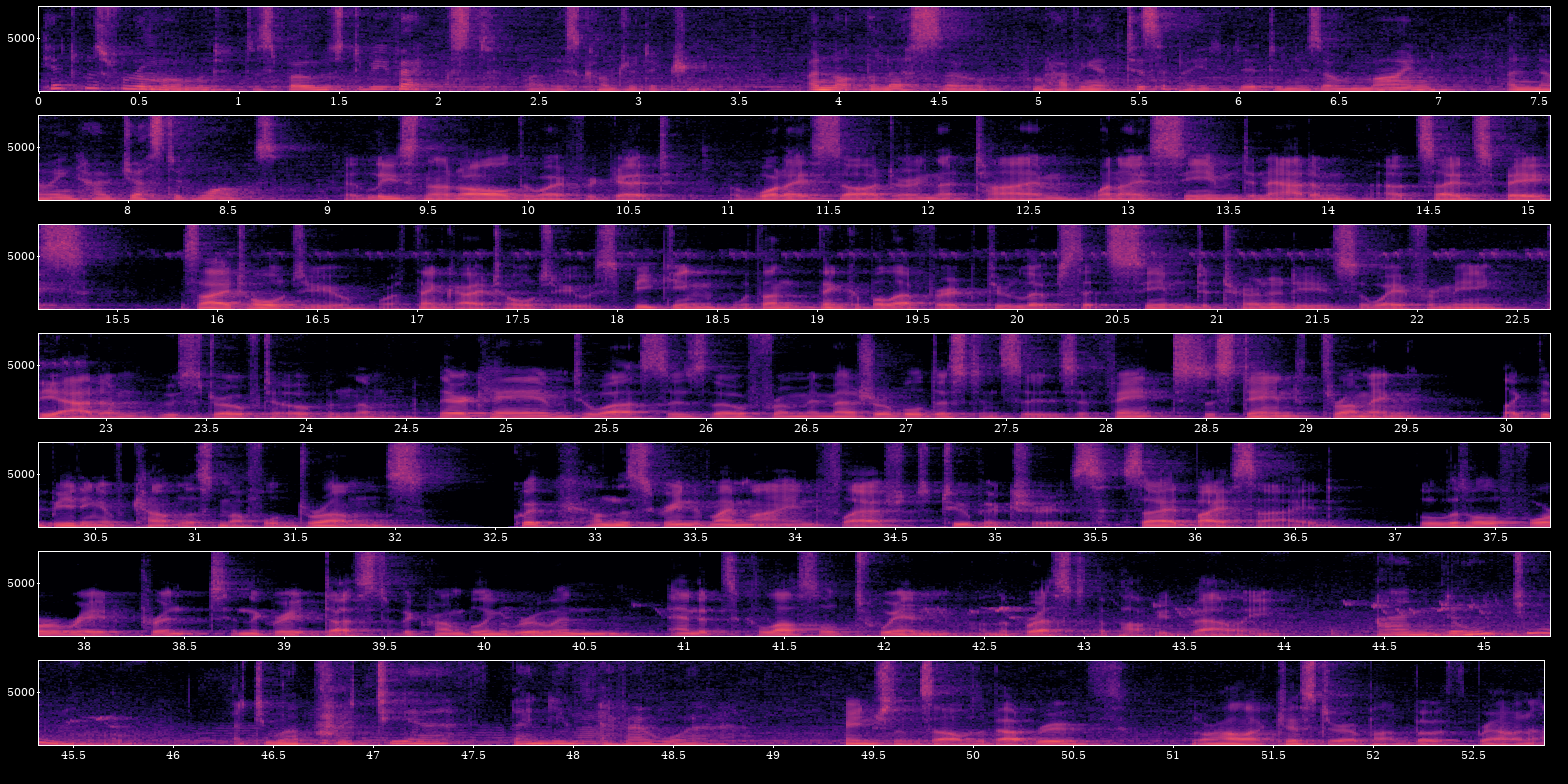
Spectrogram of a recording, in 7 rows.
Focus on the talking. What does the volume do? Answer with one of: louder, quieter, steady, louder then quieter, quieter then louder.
steady.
